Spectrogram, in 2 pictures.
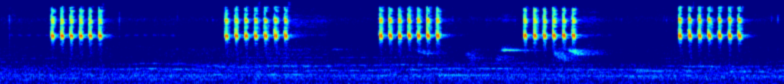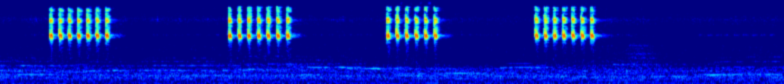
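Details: Cricket chirping for a 'masteran' songbird-training recording: ten dense bursts of rapid shrill pulses, evenly repeated roughly every one and a half seconds, with steady faint low hum beneath.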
